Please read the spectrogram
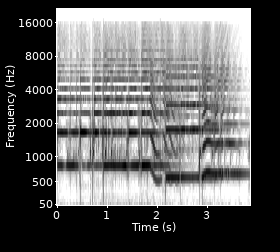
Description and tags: paul t high lead1
high guitar lead
guitar, lead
